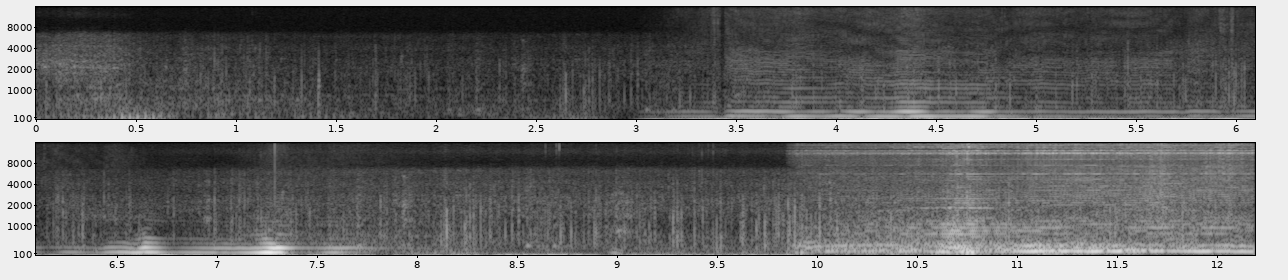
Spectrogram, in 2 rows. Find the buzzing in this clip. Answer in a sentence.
You can hear the buzzing from 3.0 to 12.1 s.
